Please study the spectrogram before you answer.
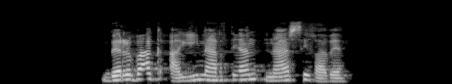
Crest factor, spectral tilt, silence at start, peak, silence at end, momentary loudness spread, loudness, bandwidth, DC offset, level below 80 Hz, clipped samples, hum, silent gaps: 18 dB; -4 dB/octave; 1 s; 0 dBFS; 1.05 s; 7 LU; -17 LUFS; 7.8 kHz; under 0.1%; -68 dBFS; under 0.1%; none; none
